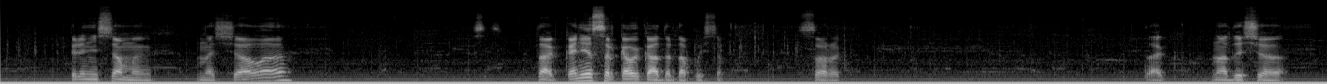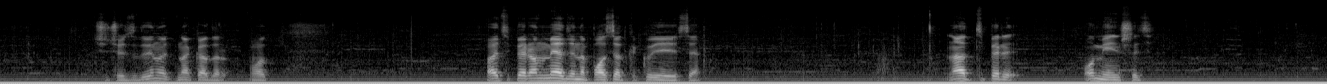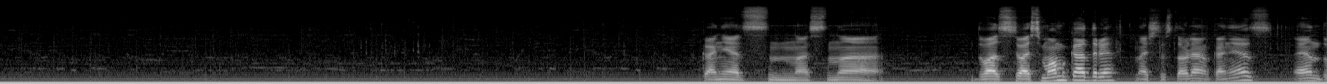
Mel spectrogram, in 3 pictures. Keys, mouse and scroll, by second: 0.5 click, 0.5 g, 10.3 click, 14.3 g, 16.7 click, 23.9 s, 26.9 s, 30.9 click, 30.9 g, 34.5 click.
